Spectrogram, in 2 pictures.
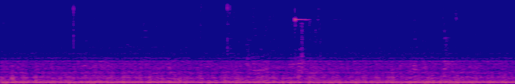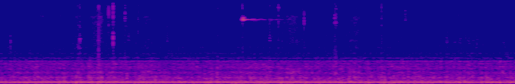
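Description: Near silence: faint, steady room tone with a low hum.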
